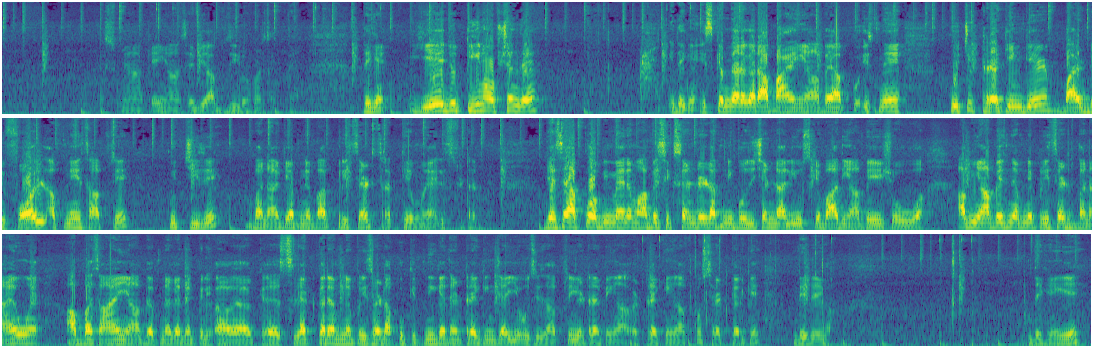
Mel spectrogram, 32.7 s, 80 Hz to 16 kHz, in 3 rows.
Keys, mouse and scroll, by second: 6.8 click, 28.4 click, 28.9 Return, 29.2 KP_Subtract, 30.2 click, 30.6 space, 31.4 click, 31.7 space.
